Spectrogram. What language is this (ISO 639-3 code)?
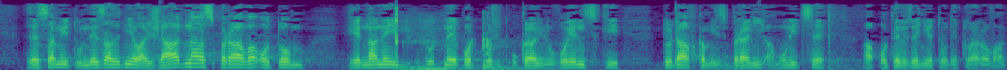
ces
